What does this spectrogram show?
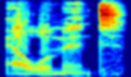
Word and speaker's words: LMNT: States and they permount they pronounce it element like the elements of sodium magnesium Etc and it's a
